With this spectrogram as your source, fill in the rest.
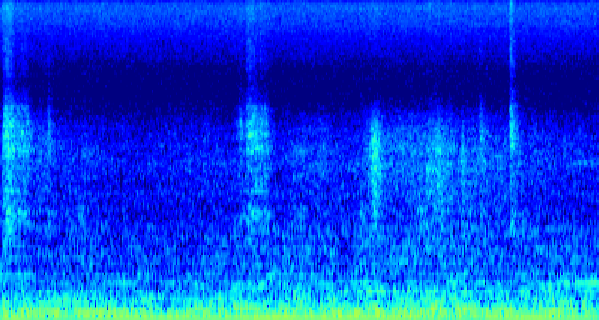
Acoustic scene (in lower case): elevator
